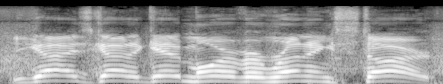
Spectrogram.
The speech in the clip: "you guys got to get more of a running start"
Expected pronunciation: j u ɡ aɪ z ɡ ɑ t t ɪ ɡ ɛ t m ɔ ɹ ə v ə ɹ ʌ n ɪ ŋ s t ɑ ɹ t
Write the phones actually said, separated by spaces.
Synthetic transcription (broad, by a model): j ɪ ɡ aɪ z ɡ ɑ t t ɪ ɡ ɛ t m ɔ ɹ ə v ə ɹ ʌ n ɪ ŋ s t ɑ ɹ t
